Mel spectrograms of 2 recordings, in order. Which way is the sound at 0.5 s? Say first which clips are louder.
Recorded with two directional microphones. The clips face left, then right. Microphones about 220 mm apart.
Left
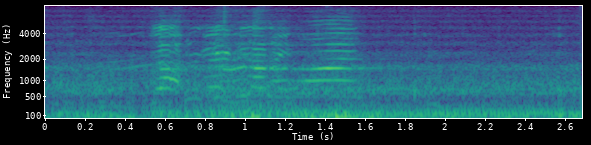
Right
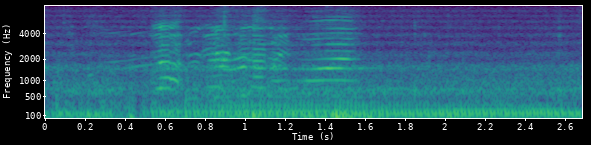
Right 3 dB; 5° right (ahead or behind).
